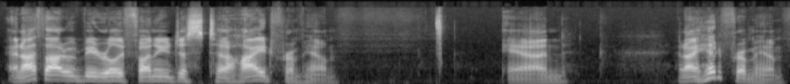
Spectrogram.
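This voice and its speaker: A middle-aged man recounting childhood memories in a recorded oral history, reflective and halting with many pauses and fillers. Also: medium pitch, animated, no echo. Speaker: family history storyteller.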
